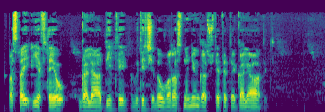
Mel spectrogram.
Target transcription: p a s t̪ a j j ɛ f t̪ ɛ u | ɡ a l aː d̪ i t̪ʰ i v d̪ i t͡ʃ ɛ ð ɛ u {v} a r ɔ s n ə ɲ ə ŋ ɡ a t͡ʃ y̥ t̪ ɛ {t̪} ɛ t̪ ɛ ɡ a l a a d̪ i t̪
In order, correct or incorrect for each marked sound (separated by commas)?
correct, correct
